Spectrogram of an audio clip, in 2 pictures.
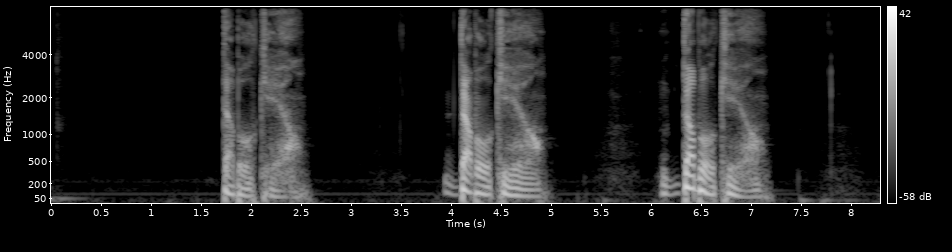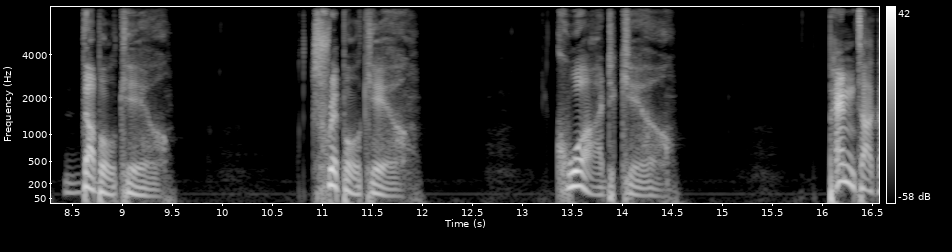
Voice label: Announcer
